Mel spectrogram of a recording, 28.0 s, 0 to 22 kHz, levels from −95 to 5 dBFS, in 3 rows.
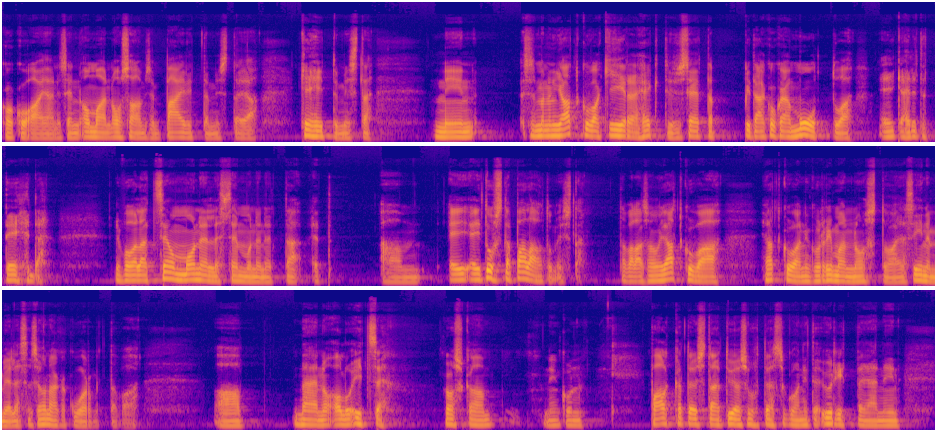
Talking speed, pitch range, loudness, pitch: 155 wpm, 95-115 Hz, -21 LUFS, 105 Hz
